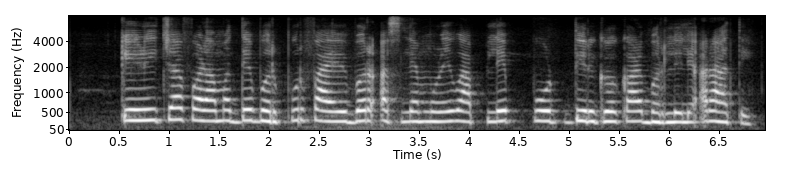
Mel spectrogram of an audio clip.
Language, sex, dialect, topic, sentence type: Marathi, female, Standard Marathi, agriculture, statement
